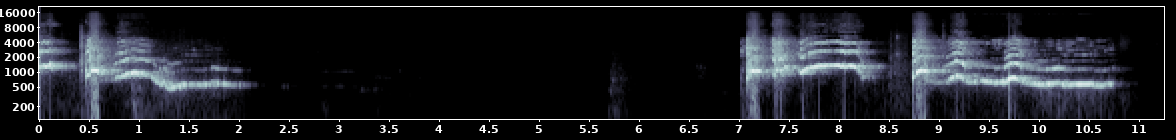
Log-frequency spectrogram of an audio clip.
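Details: Cavalier King Charles Spaniel puppies, four weeks old, indoors in a puppy pen. Drawn-out whining whimpers that fall in pitch, one at the start and two more after a long silence, each opening with a sharp yelping onset.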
